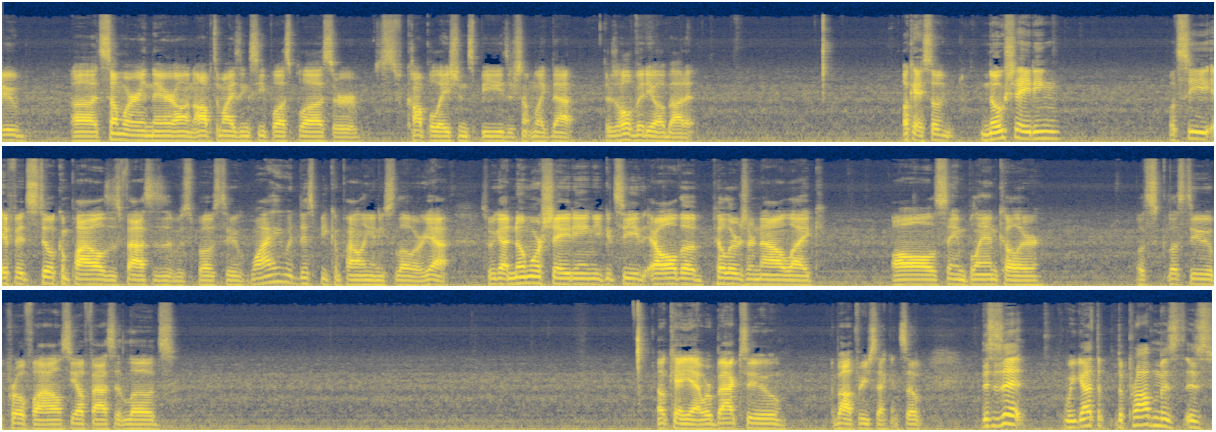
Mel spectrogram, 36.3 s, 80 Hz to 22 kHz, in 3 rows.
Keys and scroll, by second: 6.8-7.7 typing, 10.4 super+r, 10.7-11.6 typing, 16.6-19.9 typing, 21.1 super+q, 22.0 super+Tab, 29.5 super+q, 33.2 super+Tab, 34.5 typing, 35.7 typing.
